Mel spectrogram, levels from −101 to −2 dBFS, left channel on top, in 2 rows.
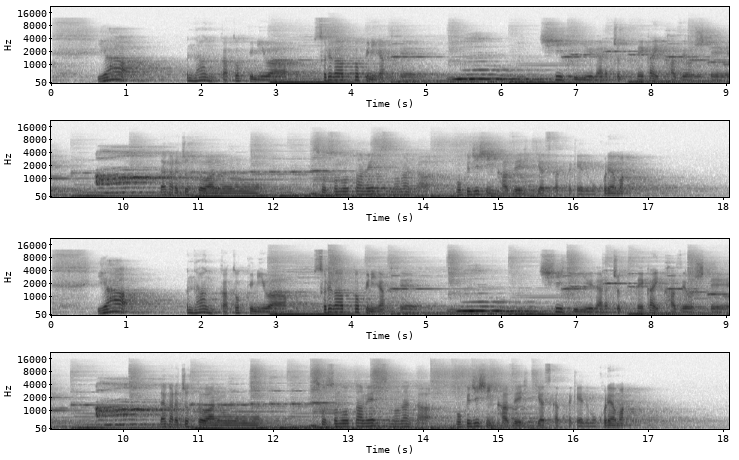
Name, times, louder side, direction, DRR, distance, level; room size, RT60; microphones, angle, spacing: voice 1, 0.0-1.0 1.8-3.2 3.5-5.0 6.5-9.1 10.5-11.9 12.5-14.1 14.4-16.7, right 2 dB, 35° right, 7 dB, 0.8 m, -27 dB
sound 1, 2.9-15.7, right 1 dB, 70° right, 1.3 m, -29 dB
voice 2, 5.3-6.3 9.6-10.7, right 2 dB, 15° right, -2 dB, 4.4 m, -23 dB
24.5 x 18.5 x 8.4 m, 2.5 s
head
